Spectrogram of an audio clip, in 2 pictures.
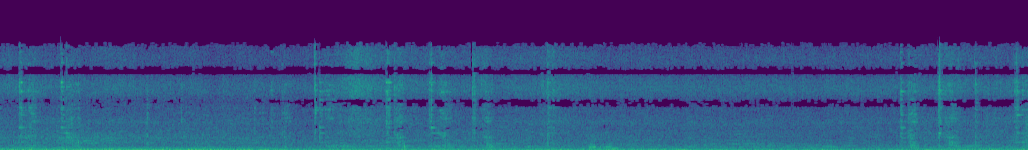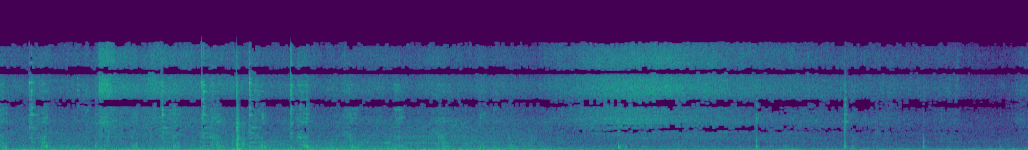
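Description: A spatula stirring and tossing noodles in a hot pan, with sizzling and frequent sharp clicks of metal on the pan over a low steady rumble.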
